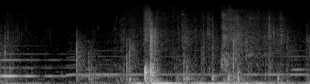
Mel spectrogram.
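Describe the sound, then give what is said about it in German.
A door opening: a dull thunk followed by a few soft, irregular knocks like footsteps, moderately loud over a steady low hum. “Dann endlich öffnete sich die Tür.”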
